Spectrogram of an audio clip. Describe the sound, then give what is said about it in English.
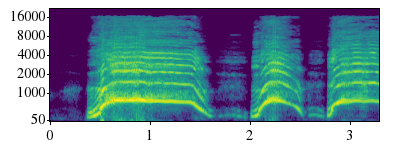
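A man loudly reenacts the startled scream he gave when an off-leash dog came up behind him as he walked into a villa: one long drawn-out shriek followed by two shorter bursts, with brief pauses between them and no other talking. “Yeah, I screamed a little bit.”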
